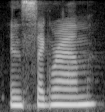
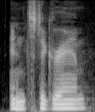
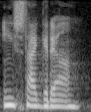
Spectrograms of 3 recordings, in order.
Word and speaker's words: Instagram: the final m Portuguese we don't close our mouth so we say Instagram without closing the mouth right we are smiling when we say Instagram um also it comes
